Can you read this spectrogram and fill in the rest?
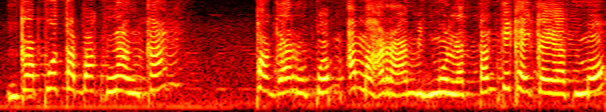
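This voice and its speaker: A woman's voice: very high-pitched, fast, fairly bright tone. A woman acting a feisty young daughter and sweetheart in an Ilocano romance drama, with an Ilocano accent. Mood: indignant, defiant.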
